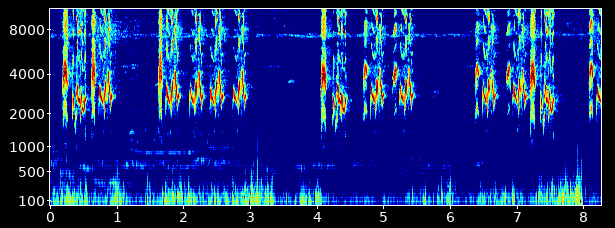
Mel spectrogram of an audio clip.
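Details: Kutilang, the Sooty-headed bulbul, singing in a tutor and lure recording: brief clusters of quick, liquid, wavering notes repeated at intervals, over a constant low rumble.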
